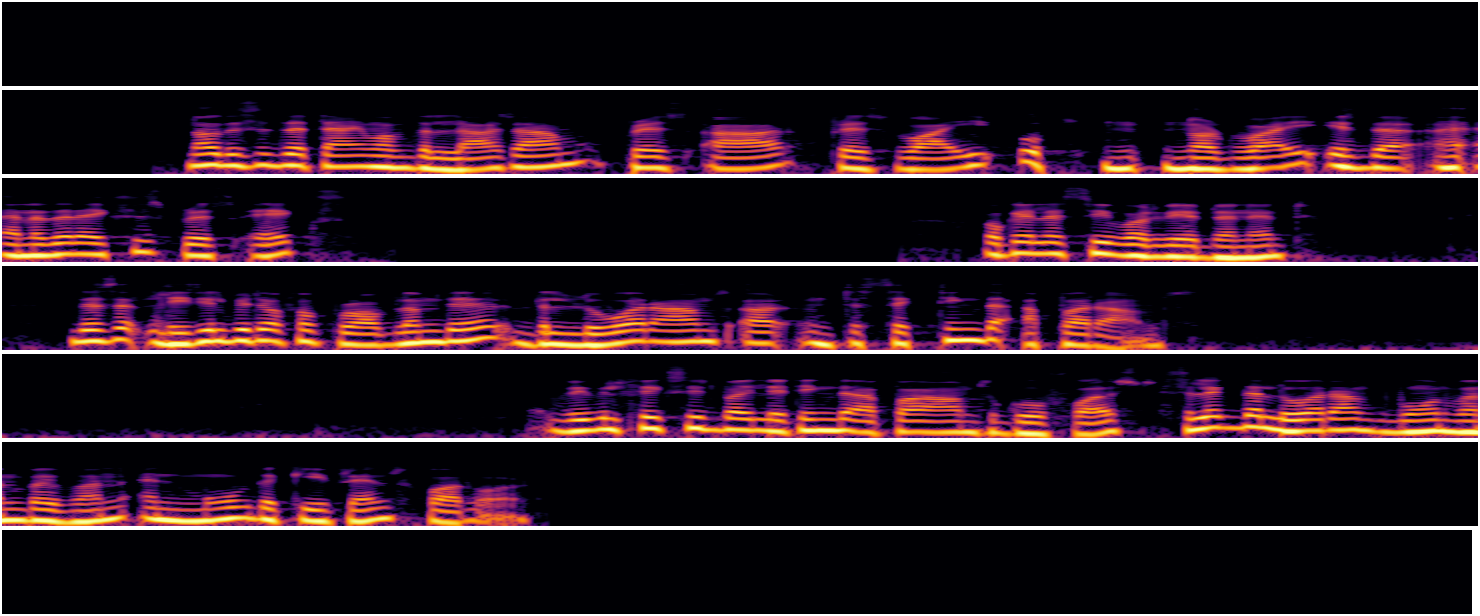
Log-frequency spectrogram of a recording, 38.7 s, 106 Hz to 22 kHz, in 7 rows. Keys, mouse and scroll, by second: 0.7-3.9 drag, 4.1-7.8 drag, 7.8 r, 13.6-15.7 drag, 15.7 space, 17.3 space, 18.6-21.6 drag, 27.9 click, 30.5 click, 31.6 shift+click, 34.1 click.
